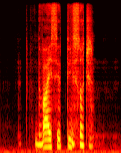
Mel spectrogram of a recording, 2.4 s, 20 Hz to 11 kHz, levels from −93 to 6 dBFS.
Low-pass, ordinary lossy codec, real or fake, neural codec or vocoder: 9.9 kHz; none; fake; autoencoder, 22.05 kHz, a latent of 192 numbers a frame, VITS, trained on many speakers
